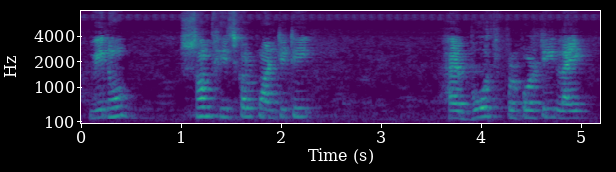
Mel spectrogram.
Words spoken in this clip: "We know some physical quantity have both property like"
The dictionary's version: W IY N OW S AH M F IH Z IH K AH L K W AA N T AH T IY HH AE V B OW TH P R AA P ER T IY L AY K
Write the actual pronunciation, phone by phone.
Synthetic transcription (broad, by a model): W IY N OW S AH M P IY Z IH K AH L K W AA N T AH T IY HH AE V B OW T P R AA P ER T IY L AY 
